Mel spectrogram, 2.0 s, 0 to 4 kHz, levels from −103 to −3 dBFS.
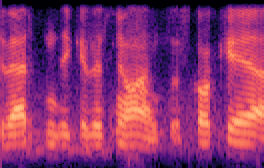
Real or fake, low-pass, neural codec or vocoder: real; 3.6 kHz; none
